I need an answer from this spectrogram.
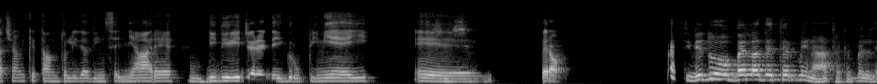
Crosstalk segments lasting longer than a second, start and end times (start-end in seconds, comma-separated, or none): none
